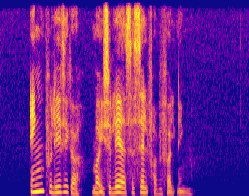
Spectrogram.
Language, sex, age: Danish, female, 21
